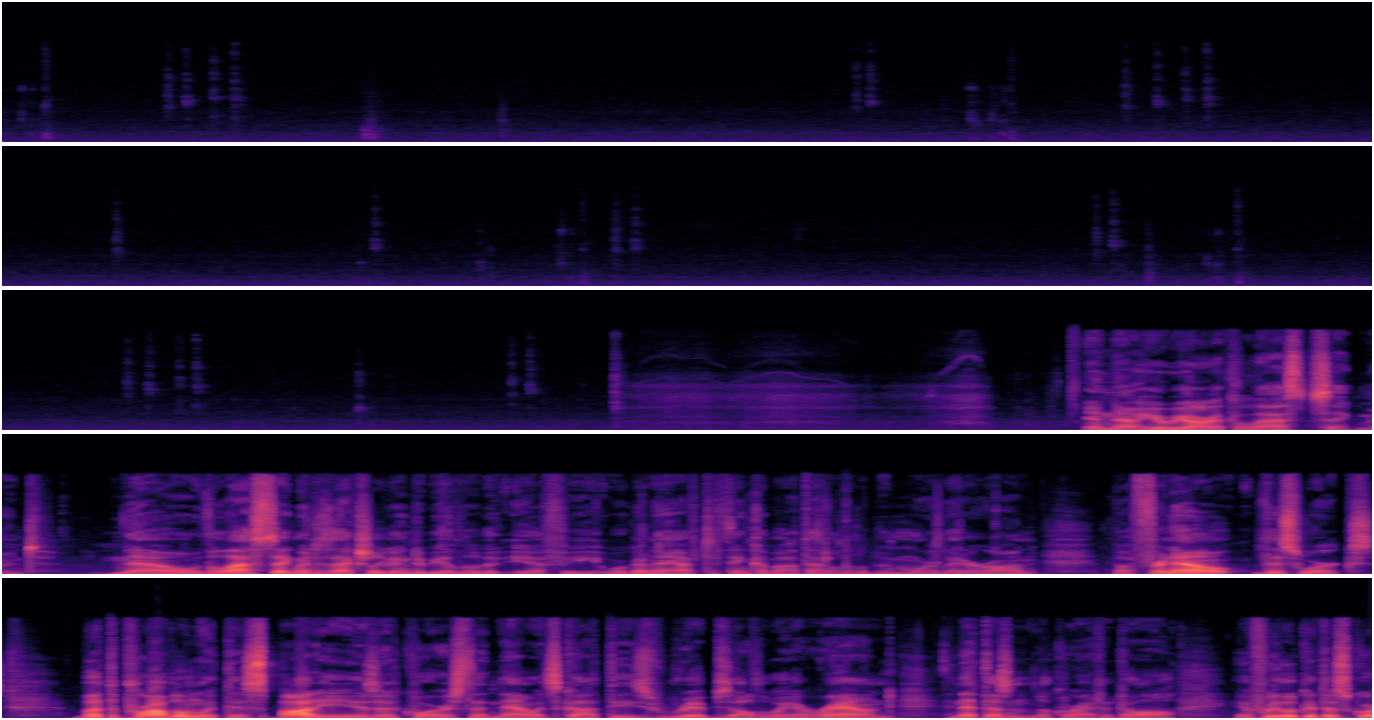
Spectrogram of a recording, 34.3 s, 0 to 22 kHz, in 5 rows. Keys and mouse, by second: 0.0 ctrl+r, 1.2-2.5 drag, 2.5 s, 4.4 click, 4.9 ctrl+r, 6.0 click, 9.6 ctrl+r, 12.4 click, 12.8 ctrl+r, 14.2 click, 14.7 click, 15.6 s, 19.0 ctrl+r, 21.4 ctrl+r, 23.8 s, 29.5-32.1 middle drag.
